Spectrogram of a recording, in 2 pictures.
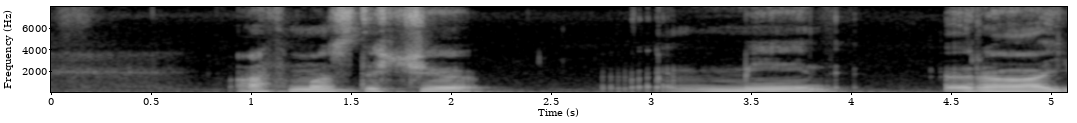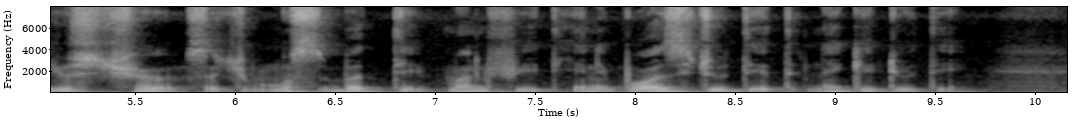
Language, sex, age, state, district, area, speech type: Kashmiri, male, 30-45, Jammu and Kashmir, Kupwara, rural, spontaneous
